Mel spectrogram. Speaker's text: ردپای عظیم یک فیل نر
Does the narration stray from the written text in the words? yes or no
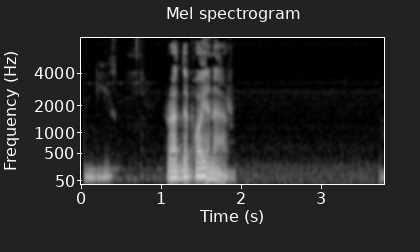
yes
